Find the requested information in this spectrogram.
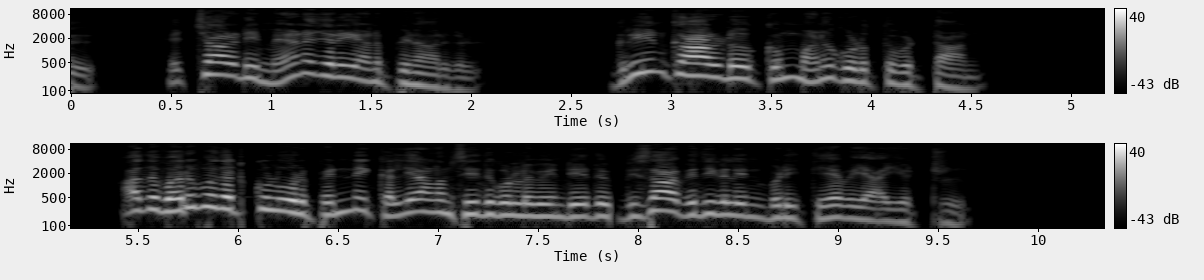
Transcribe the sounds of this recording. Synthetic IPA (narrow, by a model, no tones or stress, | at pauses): ɛt͡ʃːaːɾɐɽimeːnɐd͡ʒɐɾɐɪɐɳɯpːɪnaːɾɣɐ̰ɭ | ɡɪɾiːnkaːɾɽɯɯkːɯmːɐnɯkɔɽɯt̪ːɯʋɪʈːa̰ːn | ɐðɯʋɐɾɯʋɐðɐrkɯɭɔɾɯpɛɳːɐɪkːɐljaːɳɐmsɛjðɯkɔɭːɐʋeːɳɖɪjɐðɯʋɪs̬aːʋɪðɪɣɐɭɪnbɐɽit̪eːʋɐja̰ːjɪʈrɯ̰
